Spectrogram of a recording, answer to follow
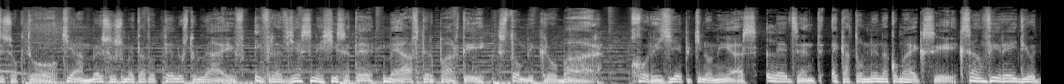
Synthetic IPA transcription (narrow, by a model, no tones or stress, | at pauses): iso̞kt̪o̞̰ce̞ɐme̞so̞zme̞t̪ɐt̪o̞t̪e̞lo̞st̪ulɐjvivɾɐðʝɐsine̞çize̞t̪e̞me̞ɐft̪e̞ɾpɐɾt̪ist̪o̞mikɾo̞bɐɾ | xo̞ɾiʝie̞picino̞niɐ̰sle̞d͡ze̞nd̪e̞kɐt̪o̞ne̞nɐko̞mɐe̞ksḭksɐnθiɾejd̪io̞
